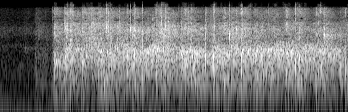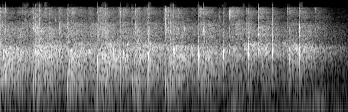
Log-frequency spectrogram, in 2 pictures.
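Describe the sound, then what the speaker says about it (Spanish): An audience at a talk on Amazonian literature gives Jorge Nájar a loud, sustained round of applause, dense clapping that begins abruptly and fades slightly toward the end. "un aplauso grande para Jorge"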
